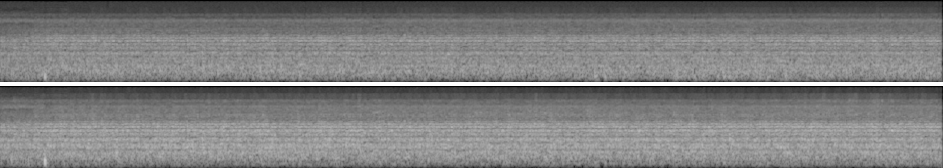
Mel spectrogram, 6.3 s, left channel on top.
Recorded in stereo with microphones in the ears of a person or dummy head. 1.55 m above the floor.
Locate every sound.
0.0 s running water: 35° right (ahead or behind)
